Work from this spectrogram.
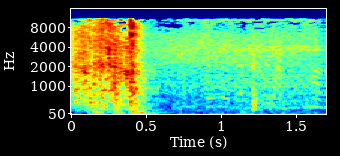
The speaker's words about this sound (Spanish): Va hacia la puerta y la cierra. Baja la cortina de la puerta y se cierran todas las del vagón.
